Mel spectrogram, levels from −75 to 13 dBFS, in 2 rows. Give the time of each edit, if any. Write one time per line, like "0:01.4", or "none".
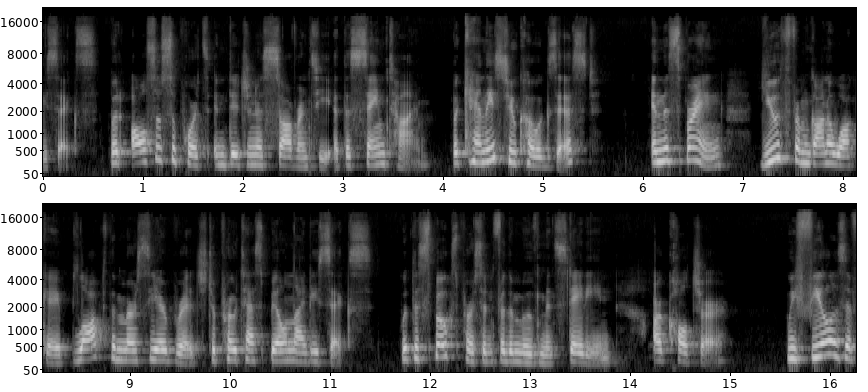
0:14.2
